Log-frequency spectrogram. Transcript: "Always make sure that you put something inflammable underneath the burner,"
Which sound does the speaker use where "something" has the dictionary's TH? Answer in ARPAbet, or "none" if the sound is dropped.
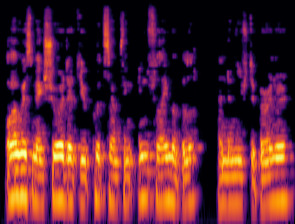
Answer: TH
